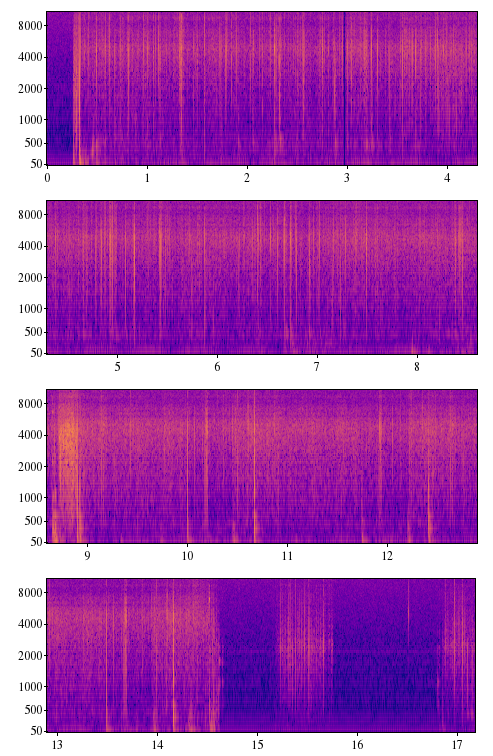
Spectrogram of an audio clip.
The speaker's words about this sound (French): bien sûr, les fameux vinyles qui grattent, qui grattent et qui sautent un peu.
